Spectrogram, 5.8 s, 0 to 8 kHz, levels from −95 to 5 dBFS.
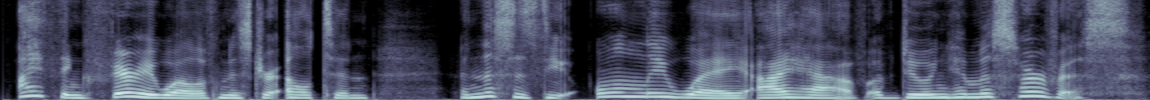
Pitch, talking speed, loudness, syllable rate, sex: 245 Hz, 210 wpm, -18 LUFS, 5.2 syllables/s, female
